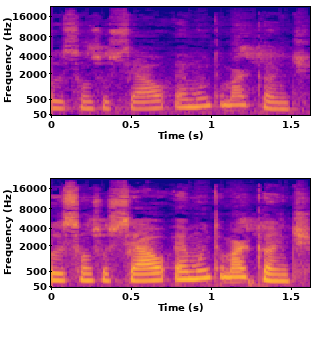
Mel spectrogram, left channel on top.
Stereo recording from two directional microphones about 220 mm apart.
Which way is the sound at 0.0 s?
45° right (ahead or behind).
